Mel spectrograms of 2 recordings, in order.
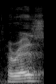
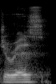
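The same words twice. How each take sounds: First: It is said the local Spanish way. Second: It is said in an anglicized way. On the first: This is how the locals say the name. The speaker calls it right. "as they call it" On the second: This is a common mispronunciation of the name. The speaker calls it wrong. "not Jerez. There's a lot of people kind of mispronounce it"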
